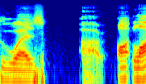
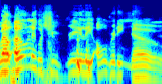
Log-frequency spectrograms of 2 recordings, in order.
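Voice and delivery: put-on very high, swooping, poorly done English accent; 13 semitones higher, 6 dB quieter than usual. Speaker quotes a man's words on a show, in a bad english accent. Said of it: "it's a very bad English accent".

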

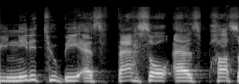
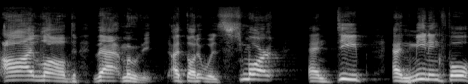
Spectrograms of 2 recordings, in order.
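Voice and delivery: ordinary talk

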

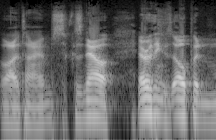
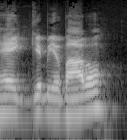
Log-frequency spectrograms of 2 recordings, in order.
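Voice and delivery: ordinary talk

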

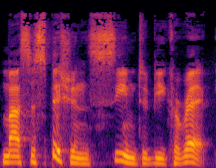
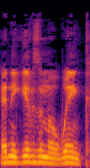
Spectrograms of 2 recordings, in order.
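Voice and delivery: plain

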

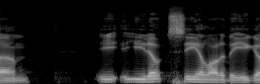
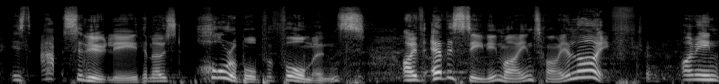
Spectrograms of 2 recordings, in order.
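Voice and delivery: high British voice swinging wide, swooping pitch; 8 semitones higher than usual. Giving listeners an example of people in England, do a Simon Cowell voice. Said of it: "we have examples of people like Simon Cowell".

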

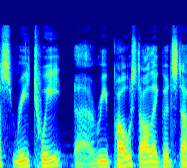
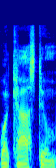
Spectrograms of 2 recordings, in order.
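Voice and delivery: mock-deadpan, quieter and lower; 7 semitones lower, 10 dB quieter than usual. Retelling his reply to a woman who praised his costume, deadpan.

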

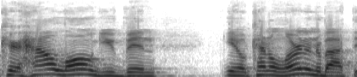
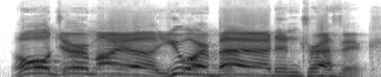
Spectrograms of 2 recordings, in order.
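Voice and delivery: strange, weird, creaky voice. A speaker shows how the enemy does not talk, in a weird third-party voice. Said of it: "in some weird third-party voice".

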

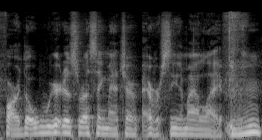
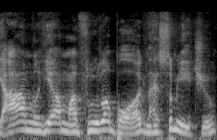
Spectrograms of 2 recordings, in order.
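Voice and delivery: high, pitched-up, almost fake, unreal-sounding voice; 5 semitones higher than usual. Imitating a German actor whose speech sounds almost fake: Flula Borg impression. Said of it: "Almost sounds fake when he speaks".

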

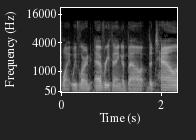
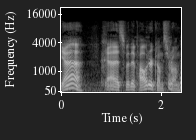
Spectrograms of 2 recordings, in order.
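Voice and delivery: put-on Minnesota accent, pitched higher; 5 semitones higher, 4 dB louder than usual. Retelling what a guy at the bar said: Minnesota accent. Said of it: "Do the accent".

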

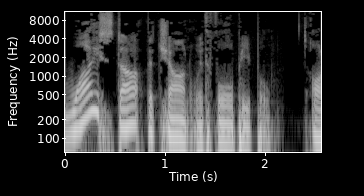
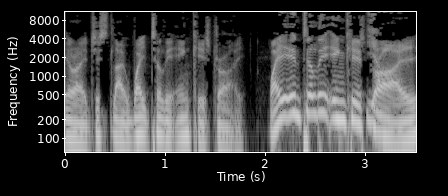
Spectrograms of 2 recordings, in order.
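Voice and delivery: ordinary talk, nothing marked

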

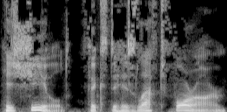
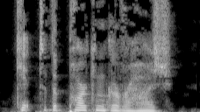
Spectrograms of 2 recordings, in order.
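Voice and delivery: high-pitched hiss through clenched teeth; 8 semitones higher than usual. Narrator reads a woman's line as Armsmaster steps forward; hissed through her teeth. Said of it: "she hissed through her teeth".

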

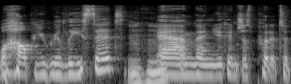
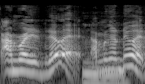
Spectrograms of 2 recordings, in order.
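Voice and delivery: fired-up, emboldened, empowered, resolute tone; 4 semitones higher than usual. Acting out a friend's call that left you feeling empowered: imitating feeling empowered. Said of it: "totally empowered and emboldened".

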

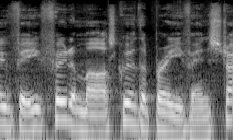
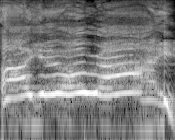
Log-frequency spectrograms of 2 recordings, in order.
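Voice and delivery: very high, loud, shrill full-on scream; 7 dB louder than usual. Retelling a film scene where the sheriff screams a question: imitating someone screaming loudly. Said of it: "he screams really loudly in her face".

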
